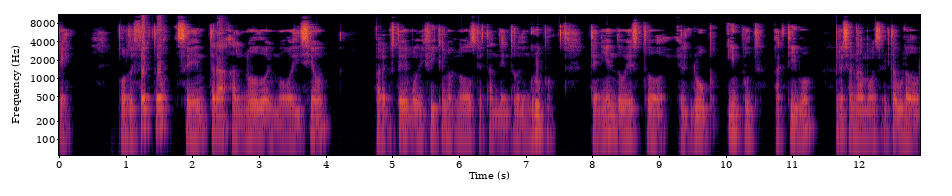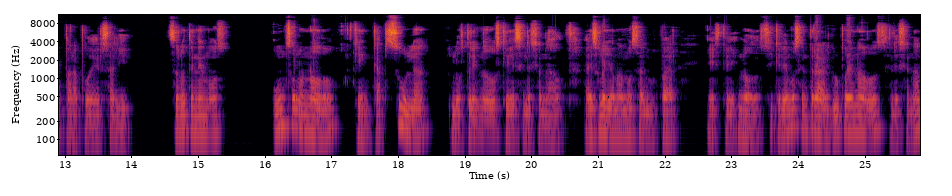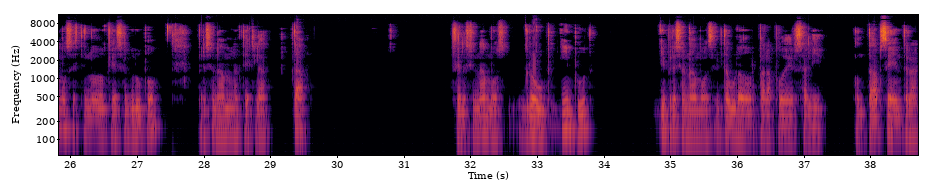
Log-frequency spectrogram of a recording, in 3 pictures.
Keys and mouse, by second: 8.7-11.8 drag, 11.8 Tab, 16.3-17.3 drag, 26.5-29.1 drag, 29.1 Tab, 32.9 click, 35.0 Tab.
